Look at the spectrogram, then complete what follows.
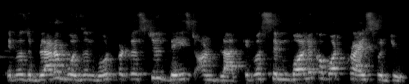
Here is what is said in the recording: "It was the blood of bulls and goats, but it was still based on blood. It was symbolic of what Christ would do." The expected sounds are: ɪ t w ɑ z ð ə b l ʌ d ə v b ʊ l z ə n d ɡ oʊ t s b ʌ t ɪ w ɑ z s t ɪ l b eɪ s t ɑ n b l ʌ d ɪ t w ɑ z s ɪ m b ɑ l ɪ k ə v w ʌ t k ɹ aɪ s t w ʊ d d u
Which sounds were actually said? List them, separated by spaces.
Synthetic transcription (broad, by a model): ɪ t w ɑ z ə b l ʌ d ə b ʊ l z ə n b oʊ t b ʌ t ɪ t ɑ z s t ɪ l b eɪ s t ɑ n b l ʌ d ɪ t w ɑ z s ɪ m b ɑ l ɪ k ə v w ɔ t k ɹ aɪ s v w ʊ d d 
